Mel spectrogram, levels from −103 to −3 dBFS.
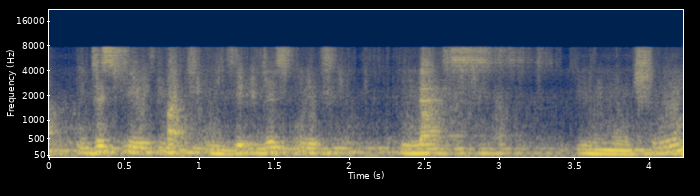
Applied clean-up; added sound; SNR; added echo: neural separator model SepFormer DNS4.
